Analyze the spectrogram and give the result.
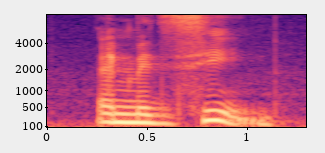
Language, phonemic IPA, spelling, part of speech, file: Swedish, /mɛdɪˈsiːn/, medicin, noun, Sv-medicin.ogg
- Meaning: 1. medicine (the art of curing illness) 2. a medicine, a drug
